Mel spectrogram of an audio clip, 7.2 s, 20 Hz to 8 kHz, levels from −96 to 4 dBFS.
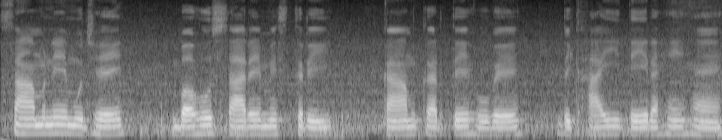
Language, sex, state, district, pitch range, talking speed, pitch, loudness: Hindi, male, Bihar, Kaimur, 105-115 Hz, 100 wpm, 110 Hz, -18 LUFS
